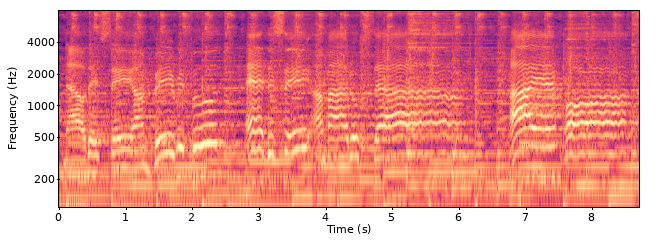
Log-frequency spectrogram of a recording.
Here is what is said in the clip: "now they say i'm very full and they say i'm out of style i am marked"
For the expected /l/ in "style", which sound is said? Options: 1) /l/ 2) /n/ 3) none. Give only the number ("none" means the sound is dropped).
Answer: 2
